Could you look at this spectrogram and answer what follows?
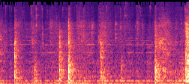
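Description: A utensil scrapes and knocks against a pan while stirring potato masala, with uneven clanks every half second or so, close and moderately loud.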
